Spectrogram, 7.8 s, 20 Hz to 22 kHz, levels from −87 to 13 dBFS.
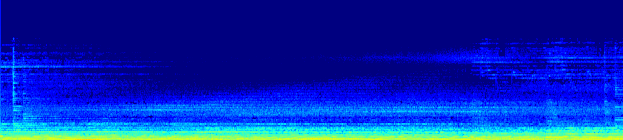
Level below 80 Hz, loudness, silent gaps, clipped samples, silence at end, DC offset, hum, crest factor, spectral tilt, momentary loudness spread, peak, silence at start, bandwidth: -40 dBFS; -28 LUFS; none; under 0.1%; 0 s; under 0.1%; none; 14 dB; -8.5 dB/octave; 5 LU; -12 dBFS; 0 s; 13.5 kHz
